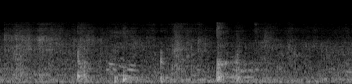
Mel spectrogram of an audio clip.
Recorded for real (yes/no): no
